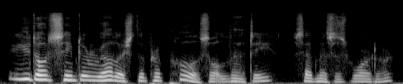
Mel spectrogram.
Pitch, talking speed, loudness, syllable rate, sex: 160 Hz, 165 wpm, -19 LUFS, 4.5 syllables/s, male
